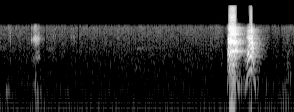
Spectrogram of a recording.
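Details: Maltese puppy barking while playing in a cat cube toy: after a faint squeak early on, two sharp, high-pitched yaps come in quick succession near the end, with quiet in between.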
